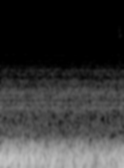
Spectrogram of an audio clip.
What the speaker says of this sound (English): I'm pretty sure that this thunderstorm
